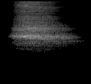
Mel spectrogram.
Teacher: The sh sound is a weaker sound than S. It's a little weaker because the air is not hitting into a small space.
